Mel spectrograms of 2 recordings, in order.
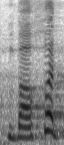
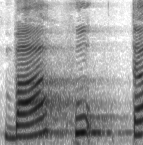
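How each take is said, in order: First: Said in the usual way. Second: "बहुत" drawn out very slowly; sounding out words. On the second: Shown as a demonstration. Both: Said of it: "ह पर कौन सी मात्रा है?".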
